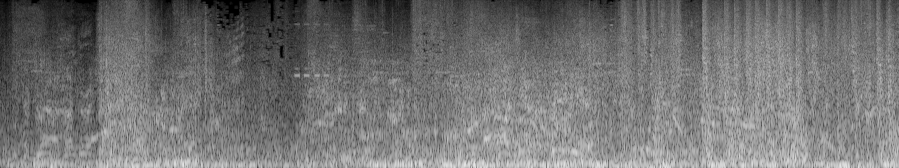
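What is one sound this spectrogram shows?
Explosions rumble and boom loudly.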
